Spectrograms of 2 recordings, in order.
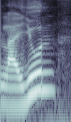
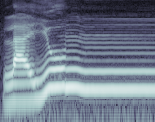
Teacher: seakan-akan Nun sukunnya itu adalah mim sukun yang dibaca dengung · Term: bacaan iqlab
